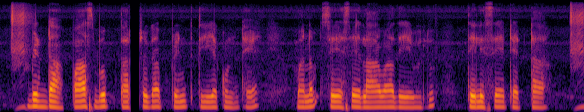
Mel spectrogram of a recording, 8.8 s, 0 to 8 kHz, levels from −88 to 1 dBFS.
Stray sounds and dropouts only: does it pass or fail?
fail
